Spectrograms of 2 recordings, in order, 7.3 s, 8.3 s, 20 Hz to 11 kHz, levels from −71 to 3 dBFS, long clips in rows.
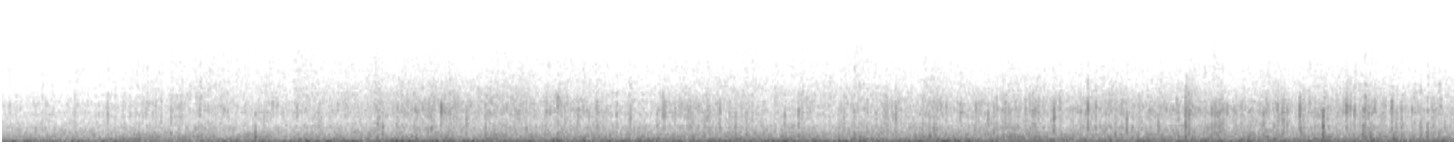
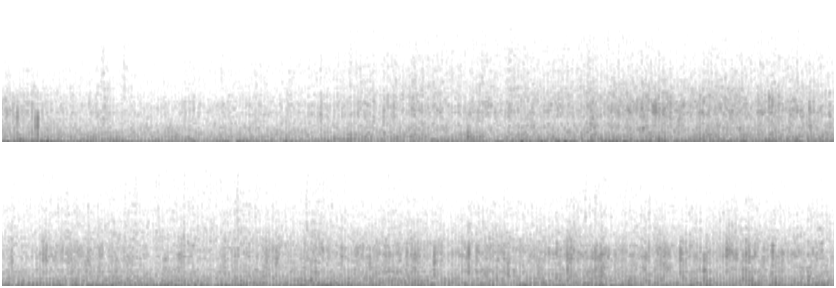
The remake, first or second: second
